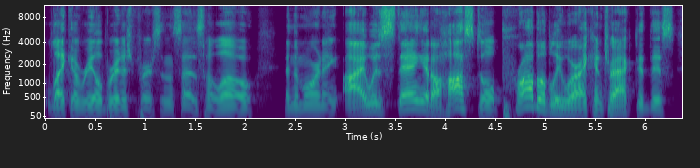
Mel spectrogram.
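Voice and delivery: usual speaking voice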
